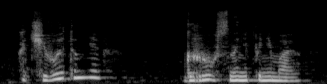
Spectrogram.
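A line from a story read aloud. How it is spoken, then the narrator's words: Half-voiced question. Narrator (Russian): спросила вполголоса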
